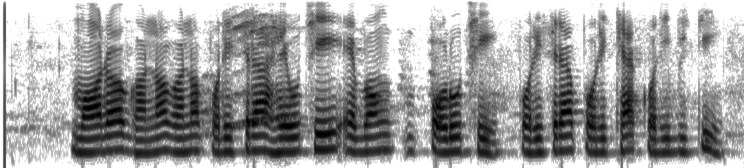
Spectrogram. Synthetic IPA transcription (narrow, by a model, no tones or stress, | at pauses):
mɔɾɔɡʱɔnɔɡʱɔnɔpoɾisɾaɦewt͡ʃʰiebɔŋpoɽut͡ʃʰipoɾisɾapoɾikʰːjakɔɾibiki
